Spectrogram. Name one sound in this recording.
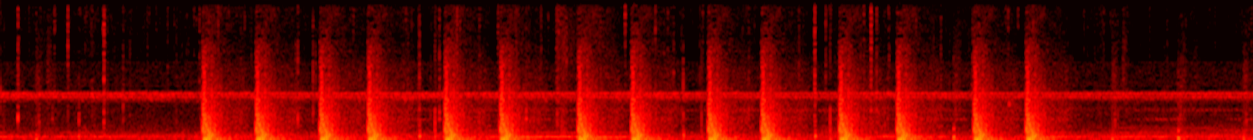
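Footsteps tap quickly on the ground as a game character runs.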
